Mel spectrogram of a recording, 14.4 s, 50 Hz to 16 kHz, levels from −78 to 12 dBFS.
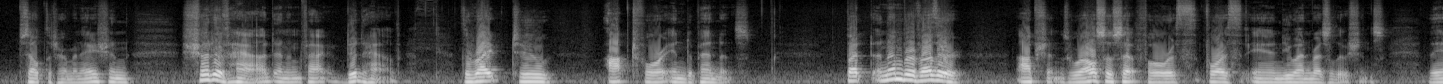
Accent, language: American, English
